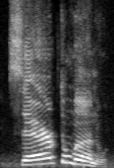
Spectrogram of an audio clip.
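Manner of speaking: put-on São Paulo periphery street accent. Speaker imitates how a guy from the periphery greets you, in a periphery accent. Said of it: "ele fala assim".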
